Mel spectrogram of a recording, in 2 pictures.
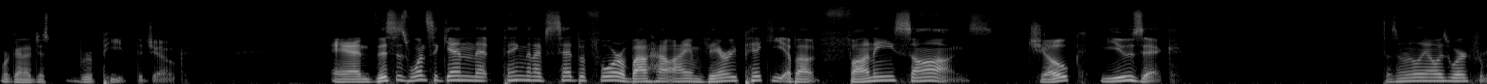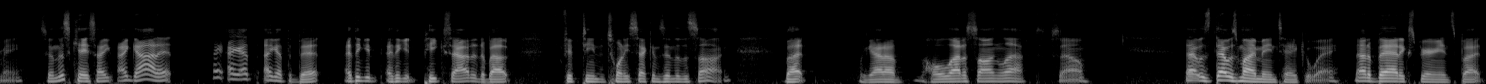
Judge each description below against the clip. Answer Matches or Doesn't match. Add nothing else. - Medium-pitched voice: Matches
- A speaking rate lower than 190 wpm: Matches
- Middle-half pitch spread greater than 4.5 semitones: Matches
